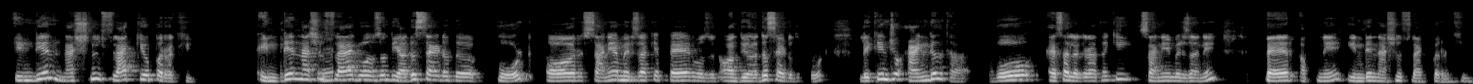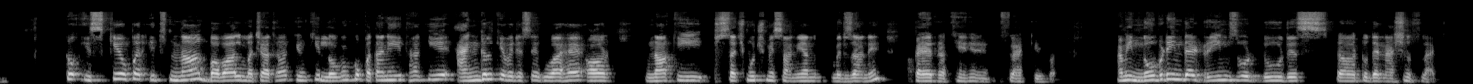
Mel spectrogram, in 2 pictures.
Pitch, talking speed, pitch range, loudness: 180 Hz, 195 wpm, 165-210 Hz, -20 LUFS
